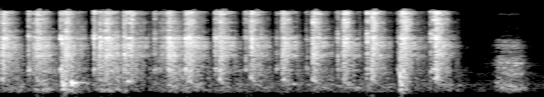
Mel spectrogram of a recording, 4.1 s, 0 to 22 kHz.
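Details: 1982 Sony SL-C6 Betamax deck loading with quick high-pitched squeaky chirps about twice a second, then stopping; the noisy loading mechanism likely needs its shafts cleaned and lubricated.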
